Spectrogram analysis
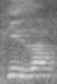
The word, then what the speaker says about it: pizza: Yeah, and do you say pizza or pizza? Pizza. Pizza. So a T and an S sound for the Z.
